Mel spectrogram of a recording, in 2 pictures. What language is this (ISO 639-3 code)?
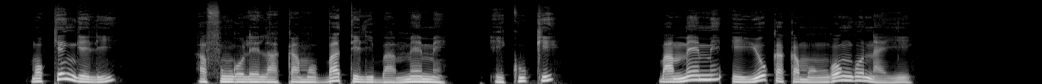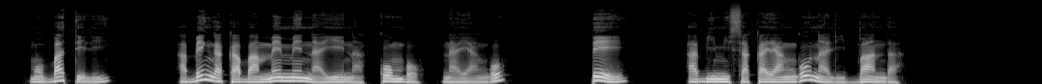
lin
